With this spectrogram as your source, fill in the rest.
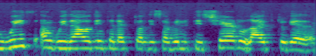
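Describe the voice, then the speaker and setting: Fairly quick in pace, a woman with a Colombian accent speaks at a fairly high pitch. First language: Spanish. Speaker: charity fundraising coordinator. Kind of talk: radio interview. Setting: radio studio.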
